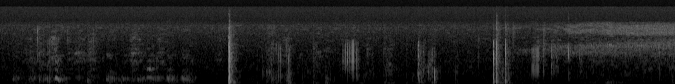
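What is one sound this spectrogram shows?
An inflatable plastic ball crinkles and squeaks as it is handled.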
